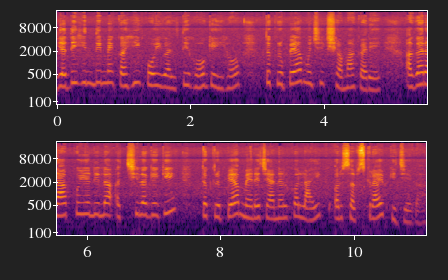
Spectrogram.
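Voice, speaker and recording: A woman with a non-native accent speaks at a high pitch with ordinary pitch variation. Noticeable background noise is present. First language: not Hindi (speaking Hindi). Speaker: devotional storyteller. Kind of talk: devotional storytelling.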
